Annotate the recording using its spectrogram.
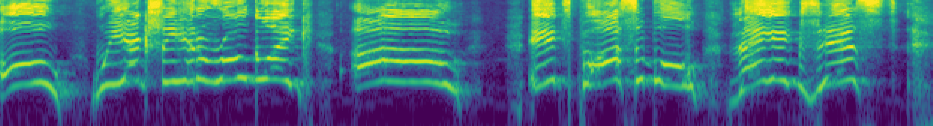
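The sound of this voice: The put-on character voice is squeaky and extremely high, shouting at a fairly slow pace.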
